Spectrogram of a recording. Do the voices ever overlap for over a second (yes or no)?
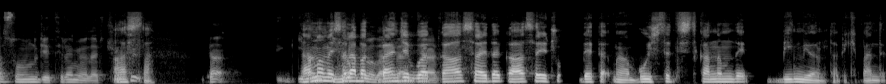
yes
